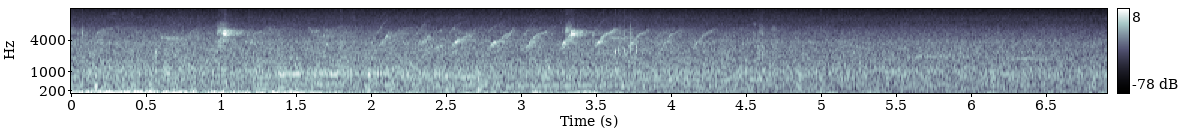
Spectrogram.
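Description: Small birds chirping in woodland: a few single short chirps, then a quick run of falling chirps about two to four seconds in. Underneath is a low rumble that fades away over the first few seconds.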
